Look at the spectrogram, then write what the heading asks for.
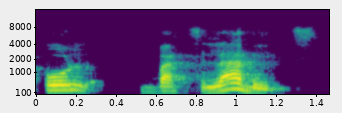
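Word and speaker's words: Watzlawick: Y fueron propuestos por un psicólogo que se llamaba Paul Václavitz, ¿ya? Me parece que así se pronuncia el apellido, que era un psicólogo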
